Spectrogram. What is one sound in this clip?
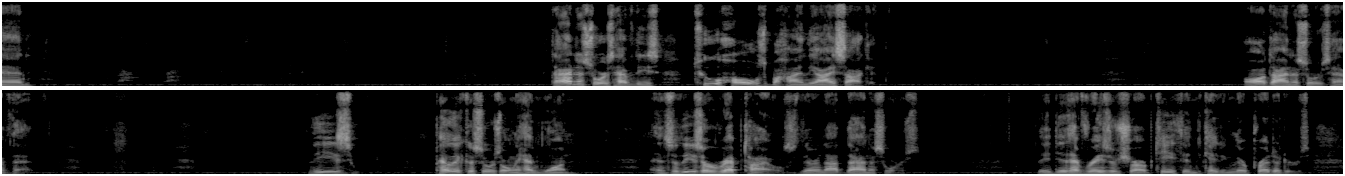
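A middle-aged man talks calmly into a computer microphone, in short bursts with pauses.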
